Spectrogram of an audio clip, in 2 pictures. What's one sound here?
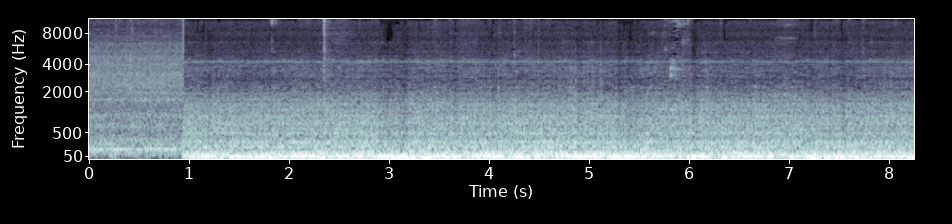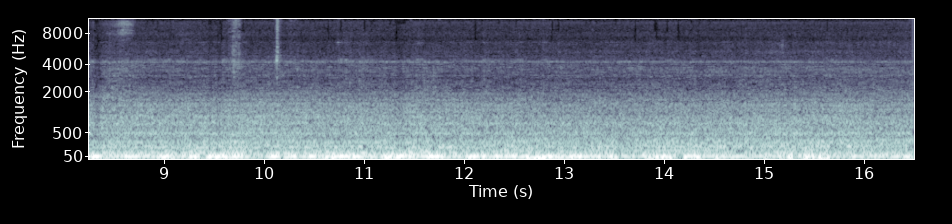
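Wind buffets a moving car with a low rumble.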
